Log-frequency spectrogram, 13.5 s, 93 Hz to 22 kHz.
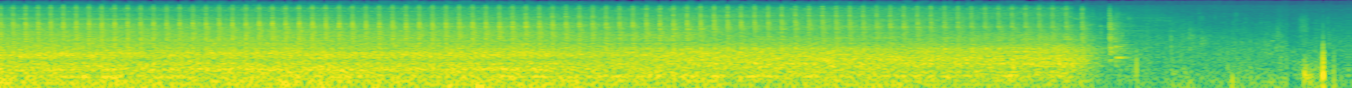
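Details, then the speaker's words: Dodge Ram 5.7 Hemi at idle, recorded with the mic close: sharp, steady ticking about four per second, far louder than a normal Hemi tick; cause not yet diagnosed. "that's all I'm willing to show because the motors not dead yet as you can see but it's more than ticket baby way more"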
